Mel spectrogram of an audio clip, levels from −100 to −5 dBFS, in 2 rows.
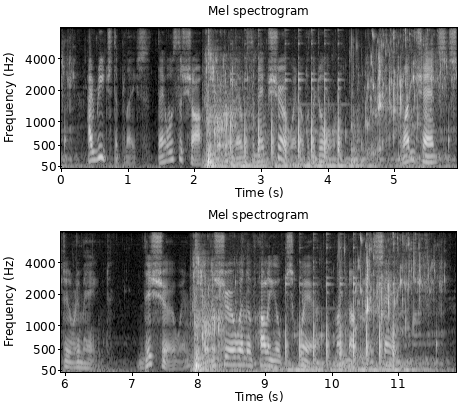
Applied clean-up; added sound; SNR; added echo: none; Bathtub (filling or washing) / Water + Tap / Glass; -1 dB; none.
